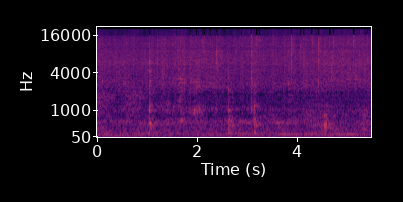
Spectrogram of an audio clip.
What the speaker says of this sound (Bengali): এইভাবে এই তেলের মধ্যে বড়াটা ভালোভাবে ভাজা হচ্ছে।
